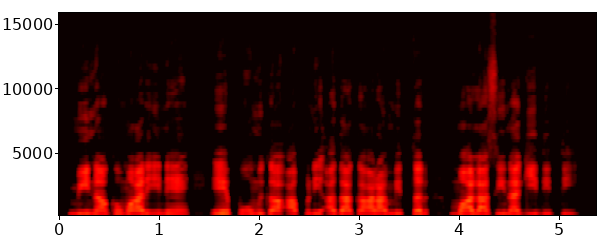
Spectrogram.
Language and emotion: Dogri, neutral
